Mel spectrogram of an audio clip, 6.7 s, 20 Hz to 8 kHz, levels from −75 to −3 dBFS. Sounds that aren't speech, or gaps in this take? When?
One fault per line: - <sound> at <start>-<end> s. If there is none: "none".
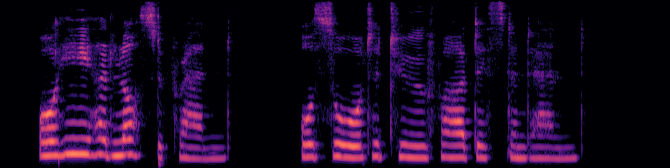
none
